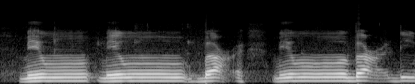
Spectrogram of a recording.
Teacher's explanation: Dalam keadaan dengung itu bibir kita bersentuhan secara sangat ringan, jangan dikemam dan jangan dibuka. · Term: iqlab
